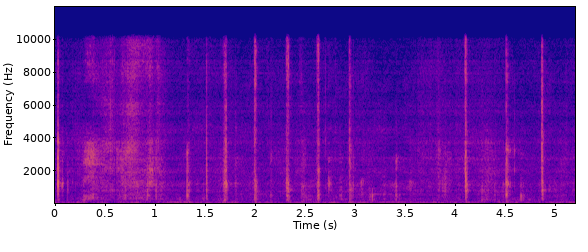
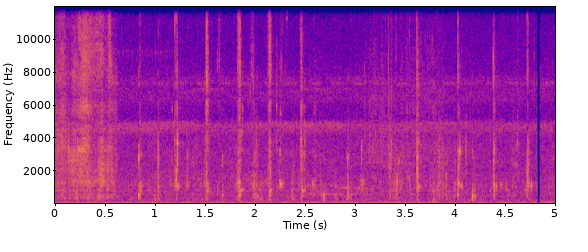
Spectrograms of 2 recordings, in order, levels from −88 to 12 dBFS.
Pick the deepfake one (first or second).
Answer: first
